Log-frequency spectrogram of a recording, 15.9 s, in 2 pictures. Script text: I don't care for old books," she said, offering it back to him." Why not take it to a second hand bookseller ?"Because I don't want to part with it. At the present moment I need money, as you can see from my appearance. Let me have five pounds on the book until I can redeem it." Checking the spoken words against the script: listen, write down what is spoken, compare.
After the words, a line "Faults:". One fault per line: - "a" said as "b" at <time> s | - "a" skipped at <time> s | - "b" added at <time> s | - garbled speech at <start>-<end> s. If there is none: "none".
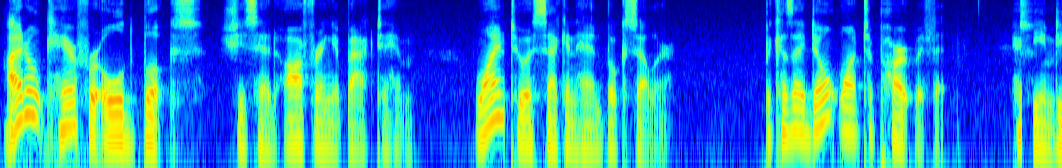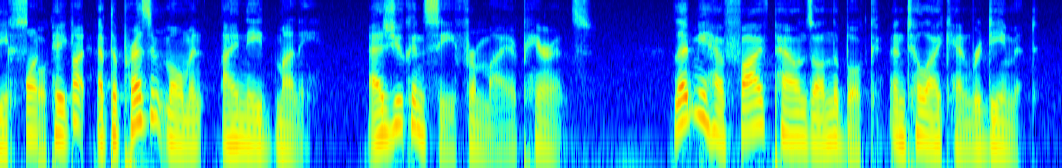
I don't care for old books," she said, offering it back to him." Why it to a second hand bookseller ?"Because I don't want to part with it. [garbled] At the present moment I need money, as you can see from my appearance. Let me have five pounds on the book until I can redeem it."
Faults:
- "not take" skipped at 3.8 s
- garbled speech at 7.6-8.6 s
